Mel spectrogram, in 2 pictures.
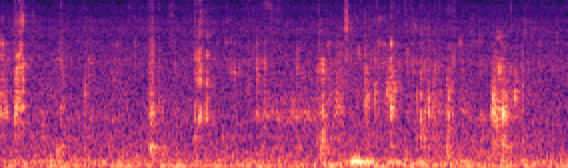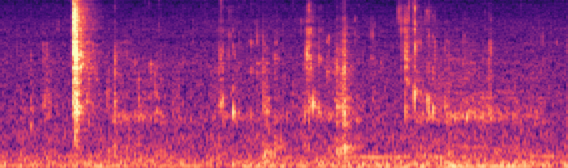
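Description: Quiet, close-miked chewing of fried chicken, with soft mouth clicks and one sharp click about four seconds in.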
